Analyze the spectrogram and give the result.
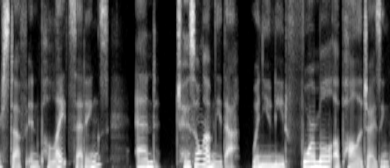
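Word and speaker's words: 죄송합니다: Think of it like the jway sound. Your lips round slightly. Jway. Try just that first syllable. Jwe. Jwe. Jwesonghamnida.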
